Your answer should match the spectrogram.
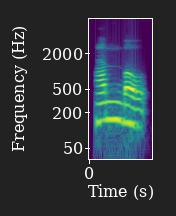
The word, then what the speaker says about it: humble: For example, with the H sound is hum, hum, humble. But we can find just like humble, humble, humble, without the H pronunciation in the same way.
